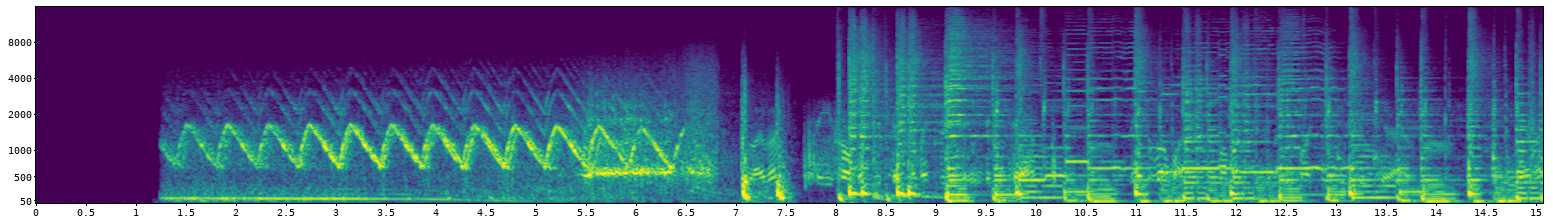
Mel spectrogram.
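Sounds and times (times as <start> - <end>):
police siren wailing: 1.2 - 6.7.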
